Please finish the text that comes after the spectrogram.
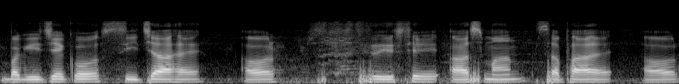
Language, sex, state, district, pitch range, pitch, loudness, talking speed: Hindi, male, Madhya Pradesh, Katni, 110-120 Hz, 115 Hz, -16 LUFS, 95 wpm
